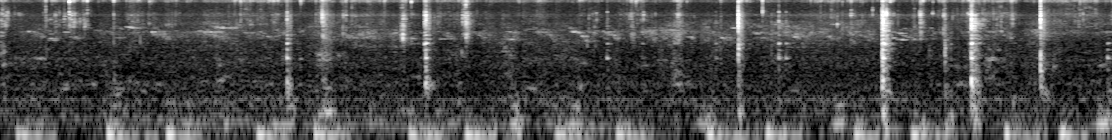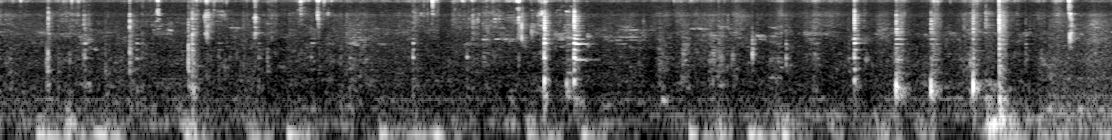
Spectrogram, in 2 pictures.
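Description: A man chews and smacks his lips loudly, close up.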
